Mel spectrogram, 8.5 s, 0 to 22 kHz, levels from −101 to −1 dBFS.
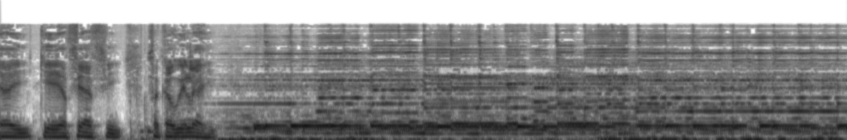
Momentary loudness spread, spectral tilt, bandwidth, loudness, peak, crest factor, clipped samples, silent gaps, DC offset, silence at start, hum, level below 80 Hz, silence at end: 5 LU; -4 dB/octave; 11 kHz; -15 LUFS; -2 dBFS; 12 dB; under 0.1%; none; under 0.1%; 0 s; none; -24 dBFS; 0 s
